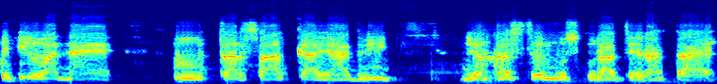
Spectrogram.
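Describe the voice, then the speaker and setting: Lively intonation marks a man's speech, heard in a dry, close recording with no echo. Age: 70s. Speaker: event host. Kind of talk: ceremonial welcome speech. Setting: online metaverse event. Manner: enthusiastic.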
